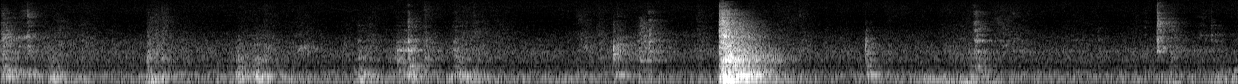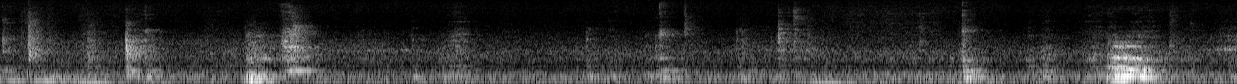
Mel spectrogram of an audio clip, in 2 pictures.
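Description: Scattered small clicks and knocks of a plastic-and-metal holder being worked by hand onto the mounting screws of the ArcDroid CNC's carriage, a tight fit, with one louder knock about three and a half seconds in.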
